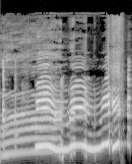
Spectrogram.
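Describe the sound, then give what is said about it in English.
A voice imitates a siren, like the Showtime at the Apollo siren used to pull an act off stage: a loud, continuous wail that rises slowly, then wavers up and down in pitch for almost three seconds, with a few brief breaks near the end. “You hear the sirens going off.”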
